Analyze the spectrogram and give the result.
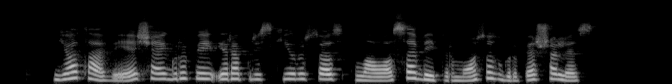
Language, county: Lithuanian, Kaunas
